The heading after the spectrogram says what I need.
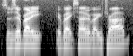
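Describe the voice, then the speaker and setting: A man, working as a youth pastor, addressing a youth group live. He is loud and energetic at first, then earnest and lower. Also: very fast, clean tone.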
